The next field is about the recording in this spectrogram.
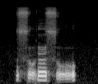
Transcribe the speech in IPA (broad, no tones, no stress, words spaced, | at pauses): so̰ɾɵ so̰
